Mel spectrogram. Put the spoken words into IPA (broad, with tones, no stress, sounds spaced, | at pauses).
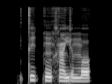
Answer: t i˧ k ũ˨ x ã˧ j ɪ˧ m ɔ˧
